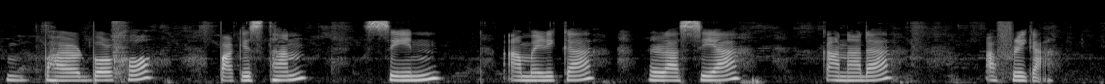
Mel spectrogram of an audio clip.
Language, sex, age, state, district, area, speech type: Assamese, female, 45-60, Assam, Jorhat, urban, spontaneous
